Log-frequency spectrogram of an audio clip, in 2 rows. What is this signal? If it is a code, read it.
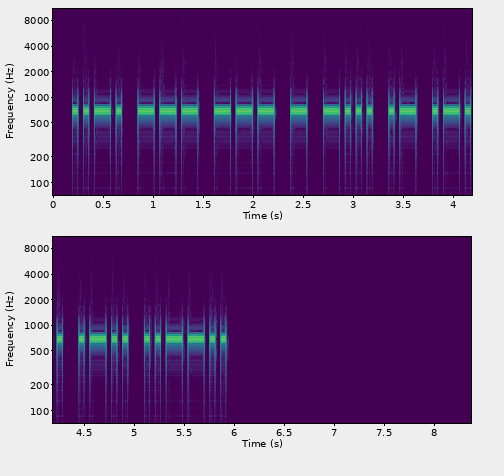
Morse code, heard as a keyed tone, about 22 wpm, 700 Hz. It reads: FOOTBALL?
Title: Sentences from Top 1600 Words 22wpm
